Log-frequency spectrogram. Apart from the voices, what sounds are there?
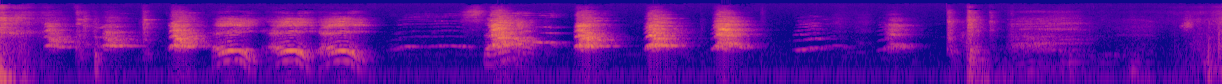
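dog barking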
